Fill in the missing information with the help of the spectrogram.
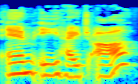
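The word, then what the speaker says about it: Mehr: holy grails uh mac mare i always wonder if i'm pronouncing that right it's m-e-h-r meh it's like meh by far hands down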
